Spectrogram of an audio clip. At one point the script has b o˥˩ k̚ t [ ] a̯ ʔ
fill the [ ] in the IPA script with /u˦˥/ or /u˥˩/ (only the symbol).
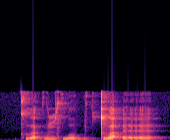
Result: u˥˩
